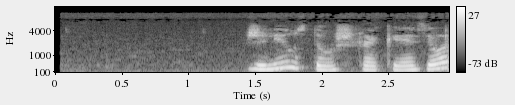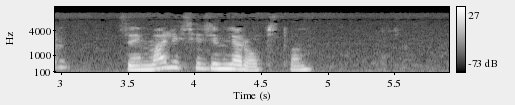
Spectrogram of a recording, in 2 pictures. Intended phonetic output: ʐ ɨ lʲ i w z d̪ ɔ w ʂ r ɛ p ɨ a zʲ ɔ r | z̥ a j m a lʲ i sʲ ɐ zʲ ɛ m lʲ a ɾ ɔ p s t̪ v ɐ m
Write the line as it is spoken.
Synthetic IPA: ʐ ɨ lʲ i w z d̪ ɔ w ʂ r ɛ k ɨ a zʲ ɔ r | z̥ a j m a lʲ i sʲ ɐ zʲ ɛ m lʲ a ɾ ɔ p s t̪ v ɐ m

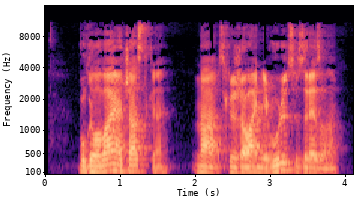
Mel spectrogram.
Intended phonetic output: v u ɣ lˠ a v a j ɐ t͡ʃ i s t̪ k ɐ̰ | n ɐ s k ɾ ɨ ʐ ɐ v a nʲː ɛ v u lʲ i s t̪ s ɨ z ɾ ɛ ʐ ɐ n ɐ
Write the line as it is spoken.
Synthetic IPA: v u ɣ lˠ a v a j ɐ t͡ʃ a s t̪ k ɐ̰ | n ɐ s k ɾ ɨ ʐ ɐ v a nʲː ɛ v u lʲ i t̪ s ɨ z ɾ ɛ z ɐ n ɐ

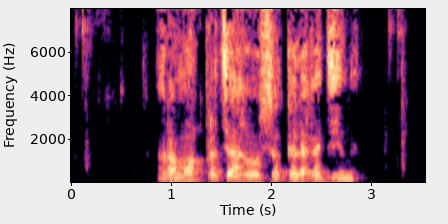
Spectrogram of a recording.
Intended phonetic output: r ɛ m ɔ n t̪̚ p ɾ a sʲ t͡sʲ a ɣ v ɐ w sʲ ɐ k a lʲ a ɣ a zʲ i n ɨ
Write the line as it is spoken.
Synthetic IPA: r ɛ m ɔ n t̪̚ p ɾ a t͡sʲ a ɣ v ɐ w sʲ ɐ k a lʲ a ɣ a d͡zʲ i n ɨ

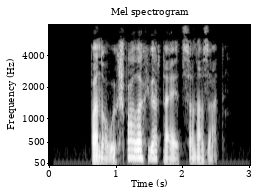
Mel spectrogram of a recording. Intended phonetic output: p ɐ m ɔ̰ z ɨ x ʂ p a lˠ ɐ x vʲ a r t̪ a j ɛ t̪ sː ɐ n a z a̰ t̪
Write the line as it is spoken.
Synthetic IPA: p ɐ n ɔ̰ v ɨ x ʂ p a lˠ ɐ x vʲ a r t̪ a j ɛ t̪ sː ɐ n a z a̰ t̪

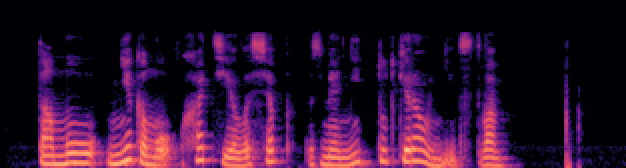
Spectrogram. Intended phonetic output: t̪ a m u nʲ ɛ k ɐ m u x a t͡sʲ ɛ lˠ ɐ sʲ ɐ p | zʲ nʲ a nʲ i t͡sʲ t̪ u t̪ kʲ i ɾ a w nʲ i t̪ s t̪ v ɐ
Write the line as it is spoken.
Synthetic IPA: t̪ a m u nʲ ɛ k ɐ m u x a t͡sʲ ɛ lˠ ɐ sʲ ɐ p | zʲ mʲ a nʲ i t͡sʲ t̪ u t̪ kʲ i ɾ a w nʲ i t̪ s t̪ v ɐ

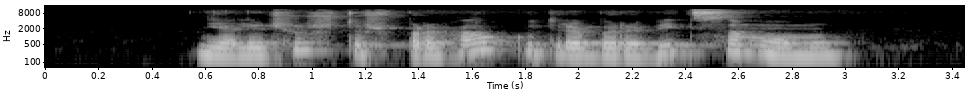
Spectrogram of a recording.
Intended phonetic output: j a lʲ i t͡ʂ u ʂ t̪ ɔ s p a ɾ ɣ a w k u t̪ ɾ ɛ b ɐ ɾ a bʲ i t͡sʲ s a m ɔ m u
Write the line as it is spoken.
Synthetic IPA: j a lʲ i t͡ʂ u ʂ t̪ ɔ ʂ p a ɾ ɣ a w k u t̪ ɾ ɛ b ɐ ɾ a bʲ i t͡sʲ s a m ɔ m u

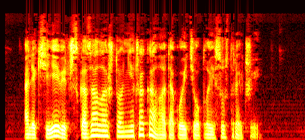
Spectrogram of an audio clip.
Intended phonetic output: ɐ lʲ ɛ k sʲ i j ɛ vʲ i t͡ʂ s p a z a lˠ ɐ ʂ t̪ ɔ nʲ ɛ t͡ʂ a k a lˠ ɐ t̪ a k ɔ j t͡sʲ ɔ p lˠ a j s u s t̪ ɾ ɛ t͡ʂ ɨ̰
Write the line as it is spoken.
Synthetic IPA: ɐ lʲ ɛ k sʲ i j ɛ vʲ i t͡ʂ s k a z a lˠ ɐ ʂ t̪ ɔ nʲ ɛ t͡ʂ a k a lˠ ɐ t̪ a k ɔ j t͡sʲ ɔ p lˠ ɐ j s u s t̪ ɾ ɛ t͡ʂ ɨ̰

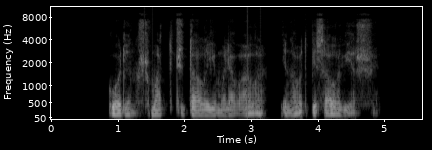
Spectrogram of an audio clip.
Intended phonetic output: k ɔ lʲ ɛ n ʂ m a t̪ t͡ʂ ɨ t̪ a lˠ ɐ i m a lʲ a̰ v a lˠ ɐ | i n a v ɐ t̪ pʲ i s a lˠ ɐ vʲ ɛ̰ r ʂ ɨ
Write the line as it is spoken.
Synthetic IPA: k ɔ lʲ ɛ n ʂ m a t̪ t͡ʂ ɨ t̪ a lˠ ɐ i m ɐ lʲ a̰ v a lˠ ɐ | i n a v ɐ t̪ pʲ i s a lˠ ɐ vʲ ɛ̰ r ʂ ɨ

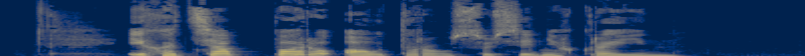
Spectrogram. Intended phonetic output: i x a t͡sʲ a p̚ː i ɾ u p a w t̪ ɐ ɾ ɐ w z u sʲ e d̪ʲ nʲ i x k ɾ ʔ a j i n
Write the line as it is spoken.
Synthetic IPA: i x a t͡sʲ a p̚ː a ɾ u ʔ a w t̪ ɐ ɾ ɐ w s u sʲ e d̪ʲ nʲ i x k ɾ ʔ a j i n

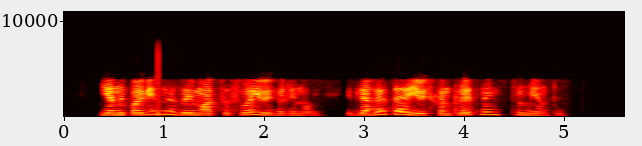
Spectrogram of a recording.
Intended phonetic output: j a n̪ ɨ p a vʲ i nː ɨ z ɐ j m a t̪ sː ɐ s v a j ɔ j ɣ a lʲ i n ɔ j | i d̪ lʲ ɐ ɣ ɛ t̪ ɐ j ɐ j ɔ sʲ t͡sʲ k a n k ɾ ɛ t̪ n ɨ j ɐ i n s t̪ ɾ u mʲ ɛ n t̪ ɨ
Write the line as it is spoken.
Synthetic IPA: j a n̪ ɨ p a vʲ i nː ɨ z a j m a t̪ sː ɐ s v a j ɔ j ɣ ɐ lʲ i n ɔ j | i d̪ lʲ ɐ ɣ ɛ t̪ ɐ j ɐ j ɔ sʲ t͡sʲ k a n k ɾ ɛ t̪ n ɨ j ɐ i n s t̪ ɾ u mʲ ɛ n t̪ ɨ

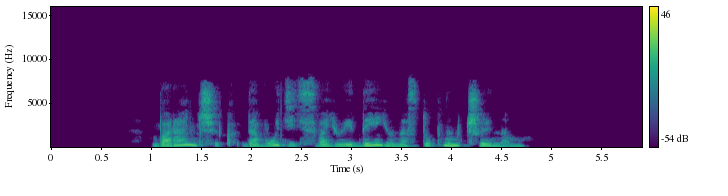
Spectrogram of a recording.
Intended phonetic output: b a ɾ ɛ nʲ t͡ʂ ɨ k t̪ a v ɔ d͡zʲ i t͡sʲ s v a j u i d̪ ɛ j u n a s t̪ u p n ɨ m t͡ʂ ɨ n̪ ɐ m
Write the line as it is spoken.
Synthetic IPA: b a ɾ a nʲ t͡ʂ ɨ k d̪ a v ɔ d͡zʲ i t͡sʲ s v a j u i d̪ ɛ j u n a s t̪ u p n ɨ m t͡ʂ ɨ n̪ ɐ m

